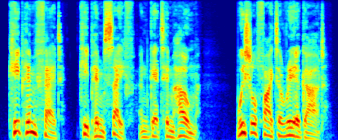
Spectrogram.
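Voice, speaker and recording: Growling in a put-on character voice of medium pitch, a man swings his pitch very widely at a moderate pace, in a very clean, dry, close recording with a silent background and no echo. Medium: read story. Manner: terse, commanding.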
